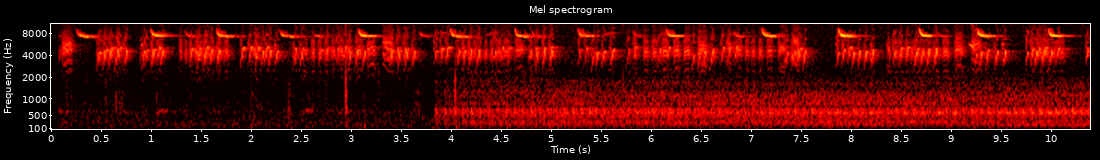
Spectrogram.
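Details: A group of agitated tits mobbing a Eurasian pygmy owl in Oslo on 12 January 2020, recorded by mobile phone: steady buzzy churring chatter pulsing in quick bursts with thin high notes, over a constant low rumbling background.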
